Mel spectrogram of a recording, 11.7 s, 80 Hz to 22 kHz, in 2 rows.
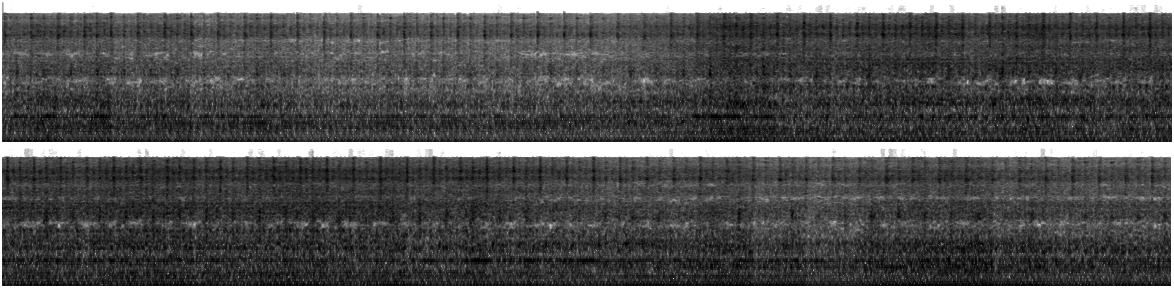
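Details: VW Gol G4 (2007/2008) at idle: fairly regular knocking pulse about three to four per second over the hum; strange engine noise, source unclear.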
